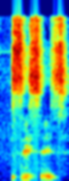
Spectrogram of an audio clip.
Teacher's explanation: pronounce the, the voice th sound as z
